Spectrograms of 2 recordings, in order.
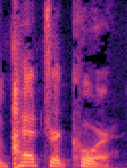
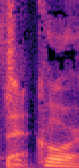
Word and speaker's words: petrichor: Yeah, so petrichor is the way we pronounce petrichor.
